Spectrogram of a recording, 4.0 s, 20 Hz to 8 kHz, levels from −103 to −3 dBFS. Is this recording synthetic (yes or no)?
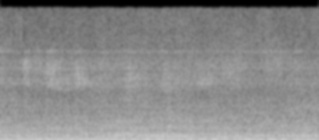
yes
